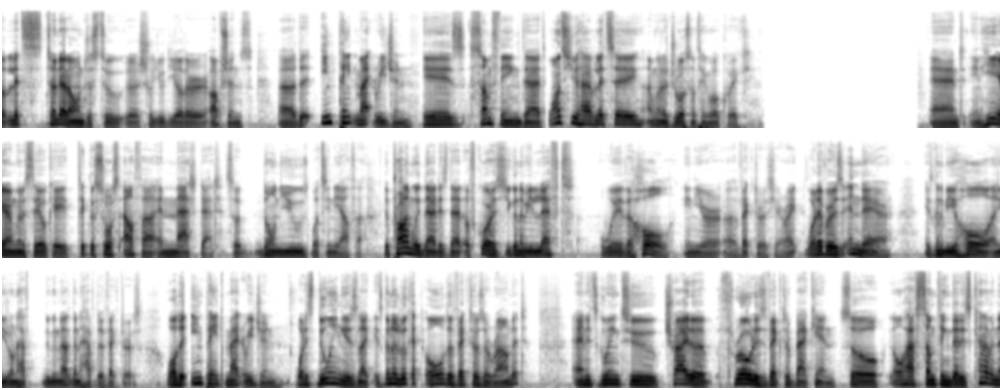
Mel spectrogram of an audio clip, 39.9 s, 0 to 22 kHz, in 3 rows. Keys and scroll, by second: 8.5 p, 10.1 i, 19.0 i, 19.4 a, 20.1 l.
